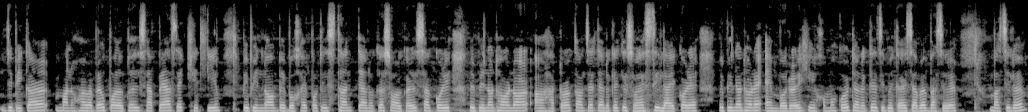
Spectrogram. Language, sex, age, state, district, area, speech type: Assamese, female, 18-30, Assam, Majuli, urban, spontaneous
